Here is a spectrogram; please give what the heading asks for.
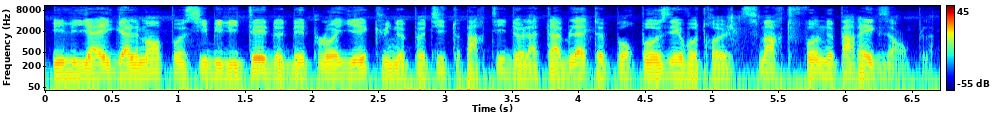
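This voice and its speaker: A man's voice: medium pitch, normal speed. Man narrating a casual travel review. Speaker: train trip reviewer.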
